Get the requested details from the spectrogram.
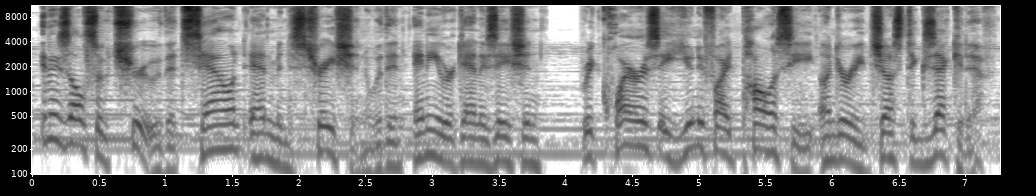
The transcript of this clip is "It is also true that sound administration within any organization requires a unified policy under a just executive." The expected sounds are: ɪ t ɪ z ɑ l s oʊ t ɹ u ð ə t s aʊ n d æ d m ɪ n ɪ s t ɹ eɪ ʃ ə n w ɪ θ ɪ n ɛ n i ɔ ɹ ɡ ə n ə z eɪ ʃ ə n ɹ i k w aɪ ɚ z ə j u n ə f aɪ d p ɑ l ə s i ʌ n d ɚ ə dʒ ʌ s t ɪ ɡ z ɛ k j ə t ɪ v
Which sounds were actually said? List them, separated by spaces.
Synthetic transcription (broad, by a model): ɪ t ɪ z ɑ l s oʊ t ɹ u ð ə t s aʊ n d æ d m ɪ n ɪ s t ɹ eɪ ʃ ə n w ɪ θ ɪ n ɛ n i ɔ ɹ ɡ ə n ə z eɪ ʃ ə n ɹ i k w aɪ ɚ z ə j u n ə f aɪ d p ɑ l ə s i ʌ n d ɚ ə dʒ ʌ s t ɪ ɡ z ɛ k j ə t ɪ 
